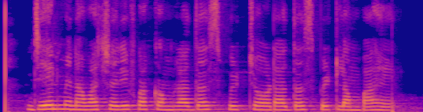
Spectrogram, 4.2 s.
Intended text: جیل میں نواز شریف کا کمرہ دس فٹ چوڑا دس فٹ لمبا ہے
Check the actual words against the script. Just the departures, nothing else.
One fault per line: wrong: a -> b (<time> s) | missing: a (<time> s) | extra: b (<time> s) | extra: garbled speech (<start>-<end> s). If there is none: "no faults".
no faults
